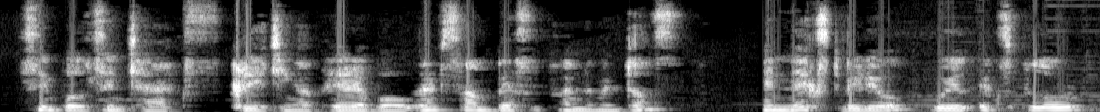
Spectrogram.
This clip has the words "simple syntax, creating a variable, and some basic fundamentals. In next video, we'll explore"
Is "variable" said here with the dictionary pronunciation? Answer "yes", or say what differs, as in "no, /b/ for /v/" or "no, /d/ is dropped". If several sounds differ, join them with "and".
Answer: no, /p/ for /v/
